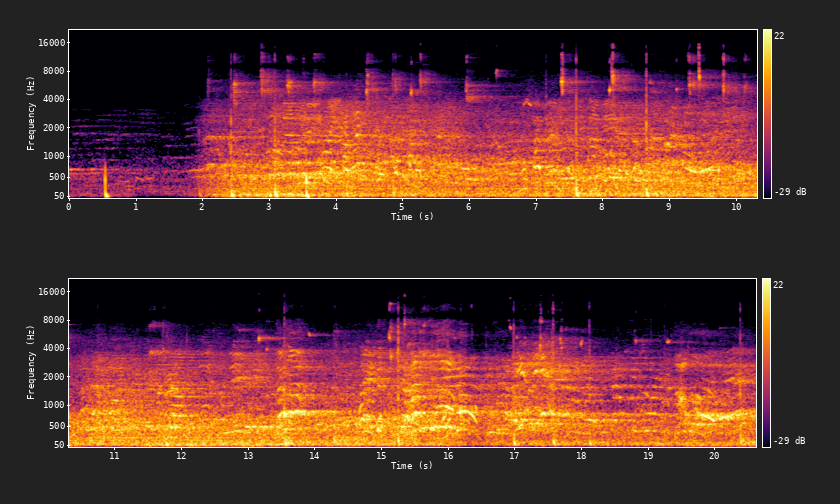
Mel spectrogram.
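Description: Pickup basketball game noise in a gym: a ball bouncing on the hardwood floor and many sharp knocks under indistinct shouting from the players, echoing in the large hall. The first two seconds are quieter, with one thud, before the game noise comes in abruptly.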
